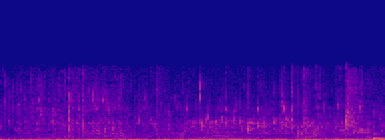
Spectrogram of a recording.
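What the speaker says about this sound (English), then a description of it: "Now we're going to pour some water in." Water pours steadily into a plastic baggie, a continuous close trickling splash with no talk.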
